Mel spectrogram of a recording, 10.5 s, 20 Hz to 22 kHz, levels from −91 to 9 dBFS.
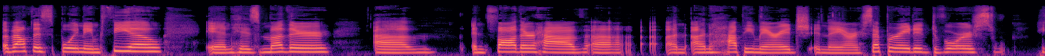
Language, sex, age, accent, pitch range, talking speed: English, female, 20-39, American, 200-230 Hz, 125 wpm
